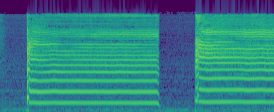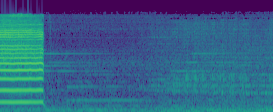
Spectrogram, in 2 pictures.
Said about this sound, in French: Allez, je prends la petite statuette et je vais souffler dans mon sifflet magique.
